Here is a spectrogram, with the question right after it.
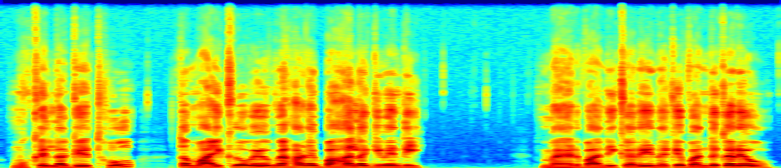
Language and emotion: Sindhi, fearful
